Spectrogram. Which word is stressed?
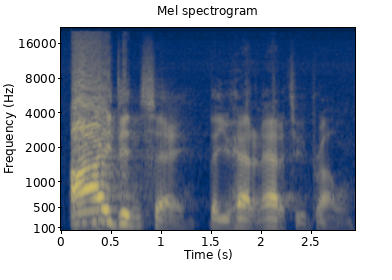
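I. The stress is on the word I.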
